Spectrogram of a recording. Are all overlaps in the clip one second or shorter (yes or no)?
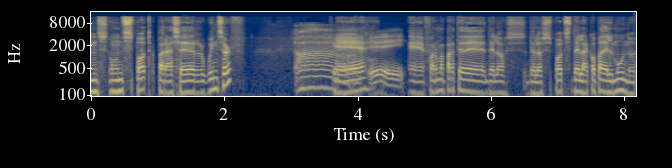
yes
